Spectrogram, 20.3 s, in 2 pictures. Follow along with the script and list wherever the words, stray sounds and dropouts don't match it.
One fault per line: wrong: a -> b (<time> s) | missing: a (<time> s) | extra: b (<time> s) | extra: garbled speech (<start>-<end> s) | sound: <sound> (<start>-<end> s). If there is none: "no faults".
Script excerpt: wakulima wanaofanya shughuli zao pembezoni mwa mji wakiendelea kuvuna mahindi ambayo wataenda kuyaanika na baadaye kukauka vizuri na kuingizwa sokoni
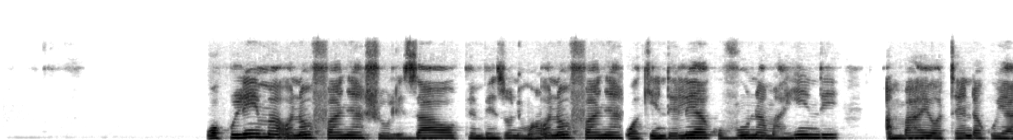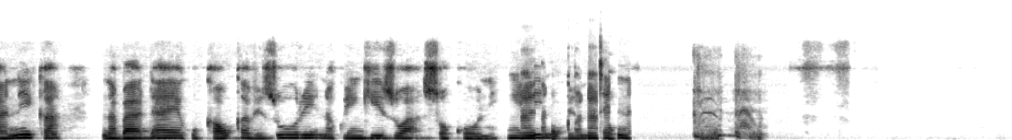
wrong: mji -> wanaofanya (5.4 s)
extra: garbled speech (15.2-16.4 s)
sound: laugh (17.0-17.8 s)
